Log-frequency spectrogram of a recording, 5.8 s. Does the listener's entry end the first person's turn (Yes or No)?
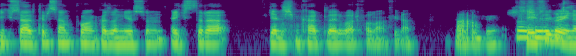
Yes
